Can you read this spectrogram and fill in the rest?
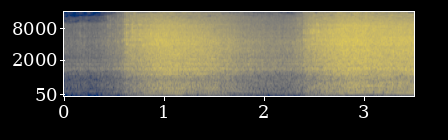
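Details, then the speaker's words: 2013 Mitsubishi T120SS 1.5 fuel-injected pickup, dry with no oil seep: two smooth throttle blips rising and falling cleanly with no misfire or hesitation; normal revving. "gimana kondisi oke aman mesinnya itu kering gak ada rembes oli suaranya juga normal masih halus injeksinya normal nggak ada masalah"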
